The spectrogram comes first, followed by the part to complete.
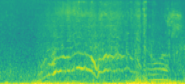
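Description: Wind buffeting the microphone in a low, steady rumble. From about half a second in, a wavering tone that rises and falls runs for over a second.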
